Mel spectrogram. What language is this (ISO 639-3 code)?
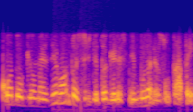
lit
